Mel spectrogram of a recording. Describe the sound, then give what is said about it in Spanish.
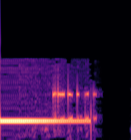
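A telephone line's steady dial tone holds while a number is dialed. A few short, higher keypad beeps sound in quick succession over it before everything cuts off abruptly into silence. “Vale, entonces permanezca en línea conmigo, por favor. Yo voy a marcar.”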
